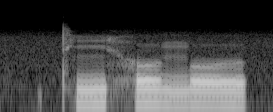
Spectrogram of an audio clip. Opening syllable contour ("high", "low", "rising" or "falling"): low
